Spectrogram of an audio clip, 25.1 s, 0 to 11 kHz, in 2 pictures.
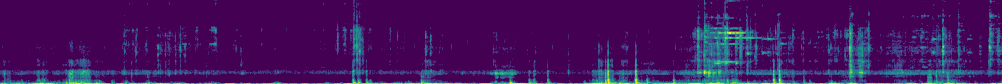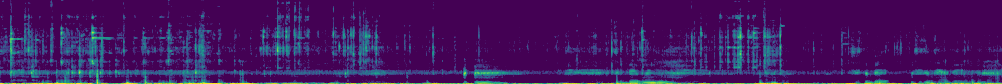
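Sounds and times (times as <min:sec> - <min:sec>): metal gear clinking and jingling: 0:01.5 - 0:03.1, 0:08.5 - 0:18.1, 0:19.6 - 0:24.6.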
